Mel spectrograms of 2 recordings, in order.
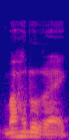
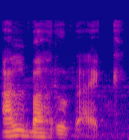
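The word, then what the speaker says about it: البحر الرائق: গ্রন্থ আল বাহরুর রায়েক আমরা অনেক সময় শব্দটাকে বলি বাহরুর রায়েক কিন্তু বাহরুর রায়েক না কিন্তু বলতে হবে আল বাহরুর রায়েক এটা হলো তার বিশুদ্ধ উচ্চারণ এমনিভাবে আল আসবা নাজা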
